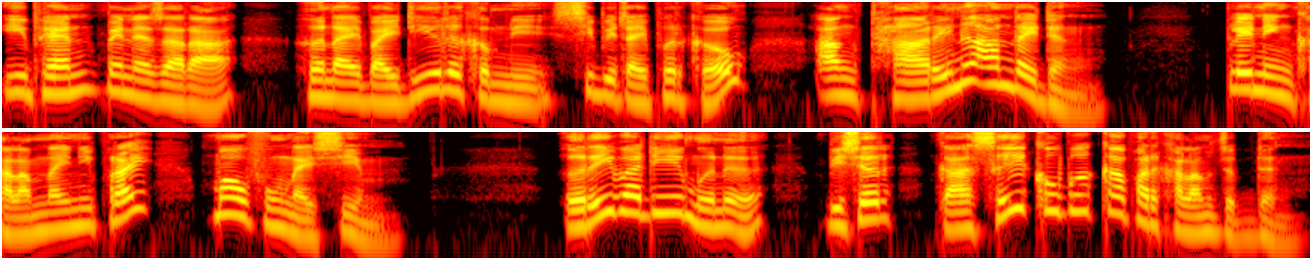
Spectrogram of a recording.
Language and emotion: Bodo, surprised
